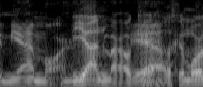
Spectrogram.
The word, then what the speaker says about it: Myanmar: of geography in Asia I i pronounced as Mayan mar is that how you pronounce it i would say myanmar yanmar yeah let's get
